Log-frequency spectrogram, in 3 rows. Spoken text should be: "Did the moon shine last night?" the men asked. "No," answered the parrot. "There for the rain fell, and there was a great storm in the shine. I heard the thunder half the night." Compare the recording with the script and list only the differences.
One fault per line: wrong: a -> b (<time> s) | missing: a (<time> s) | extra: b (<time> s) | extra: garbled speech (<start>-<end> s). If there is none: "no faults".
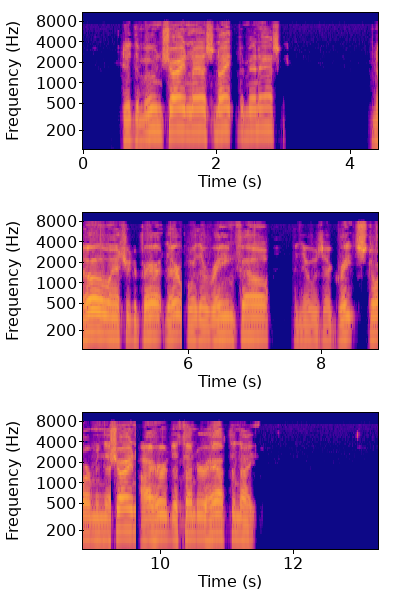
no faults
